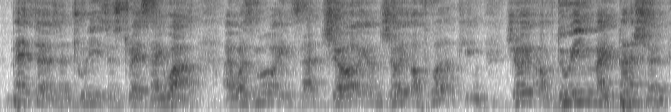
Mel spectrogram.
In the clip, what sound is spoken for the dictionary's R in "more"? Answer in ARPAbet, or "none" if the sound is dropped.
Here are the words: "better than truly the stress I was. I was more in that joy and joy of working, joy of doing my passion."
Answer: R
